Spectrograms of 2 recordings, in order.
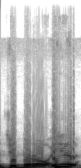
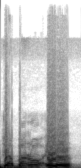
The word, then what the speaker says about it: Jibril: Dan juga ada juga di mana Jibril ini kan tadi ada yang dibacanya Jibril, Jibril, ada yang dibacanya Jibrail, ada yang Jabaroil.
